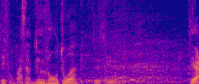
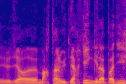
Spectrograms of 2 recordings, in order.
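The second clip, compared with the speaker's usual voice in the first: ordinary talk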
